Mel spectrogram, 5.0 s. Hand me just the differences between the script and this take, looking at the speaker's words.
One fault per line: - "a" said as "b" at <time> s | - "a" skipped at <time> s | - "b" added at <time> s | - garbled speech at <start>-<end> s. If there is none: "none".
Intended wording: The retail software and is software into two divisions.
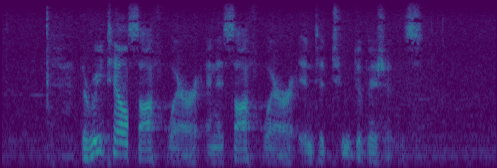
none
